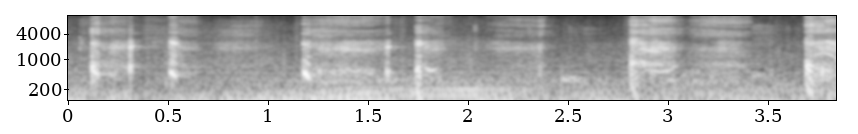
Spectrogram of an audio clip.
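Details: A child coughing repeatedly in short bursts, a lingering cough after illness, with a low steady hum in the background.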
